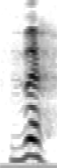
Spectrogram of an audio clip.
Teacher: Kemudian ini gabungan selanjutnya adalah bacaan dari gabungan T dan H, tapi dia lebih kuat seperti D, hanya saja dia ada air, ada udara yang keluar dari mulut ketika bilang the.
